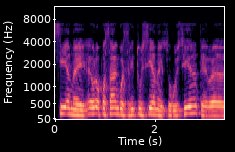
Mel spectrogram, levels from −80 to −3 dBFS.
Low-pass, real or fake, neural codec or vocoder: 7.2 kHz; fake; codec, 16 kHz, 16 kbps, FunCodec, trained on Chinese and English, 50 frames a second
